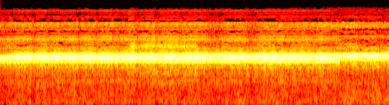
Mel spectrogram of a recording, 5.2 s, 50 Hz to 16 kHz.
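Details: Southern toads calling at a pair of small dug ponds on a wet night after a thunderstorm, June 10, 2014; a steady, unbroken high trill holds one even pitch throughout, with fainter overlapping trills above.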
